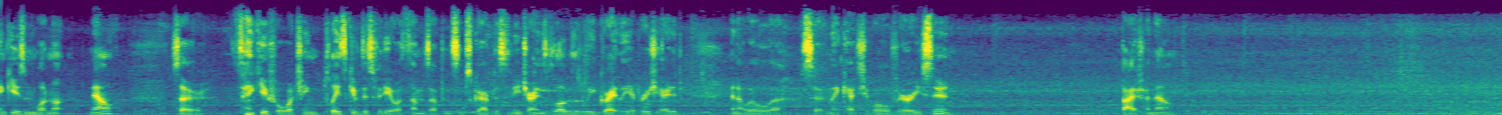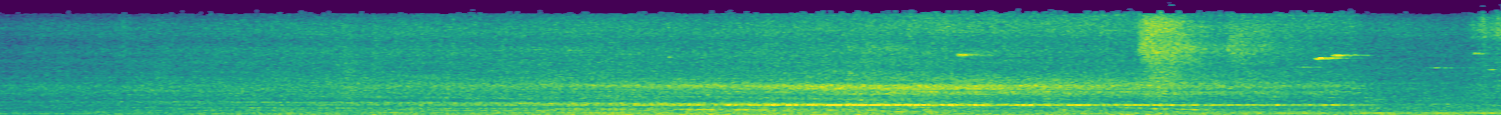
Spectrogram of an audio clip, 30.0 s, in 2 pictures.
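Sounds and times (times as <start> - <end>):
electric train arriving: 0.9 - 30.0
train brakes whining: 21.9 - 30.0.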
